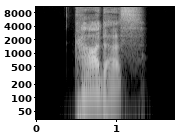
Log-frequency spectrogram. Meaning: genitive singular of Kader
- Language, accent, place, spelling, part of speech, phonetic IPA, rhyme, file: German, Germany, Berlin, Kaders, noun, [ˈkaːdɐs], -aːdɐs, De-Kaders.ogg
